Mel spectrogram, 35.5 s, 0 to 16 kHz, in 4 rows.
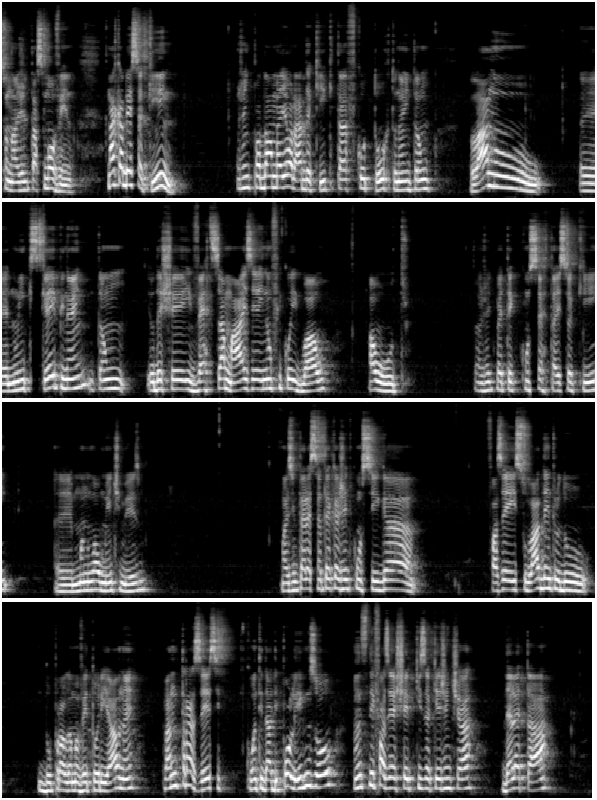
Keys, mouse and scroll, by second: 0.9-2.3 drag, 2.7-4.1 ctrl+middle drag, 4.1-5.6 drag, 5.6-9.7 ctrl+middle drag, 9.7 click, 14.0 click, 17.3 click, 19.8 click, 21.6 click, 31.5 ctrl+middle click, 32.2-34.1 shift+middle drag, 34.1-35.4 drag, 35.4-35.5 ctrl+middle drag.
